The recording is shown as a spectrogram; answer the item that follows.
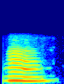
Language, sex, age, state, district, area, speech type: Manipuri, female, 45-60, Manipur, Kangpokpi, urban, conversation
